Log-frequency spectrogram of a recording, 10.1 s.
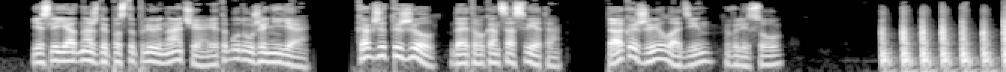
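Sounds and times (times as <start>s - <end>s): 
speech: 0.3s - 7.9s
knocking on a wooden door: 8.8s - 10.0s.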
